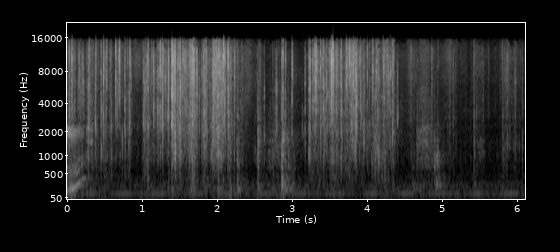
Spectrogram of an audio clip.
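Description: A shiny black plastic blind-box bag crinkling and crumpling in the hands as it is opened, a quick run of crackles that is busiest in the first three seconds and grows fainter toward the end.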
